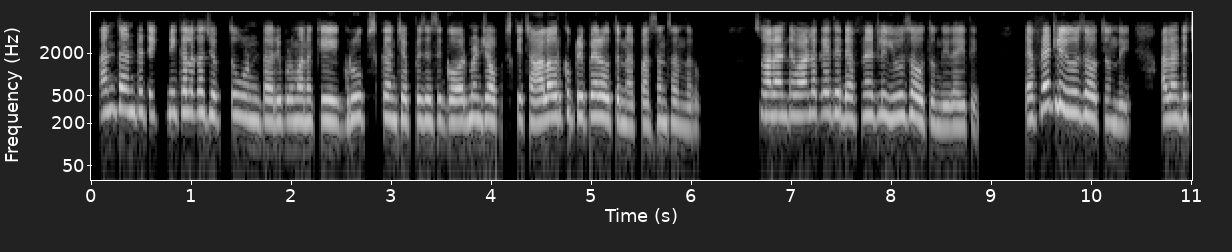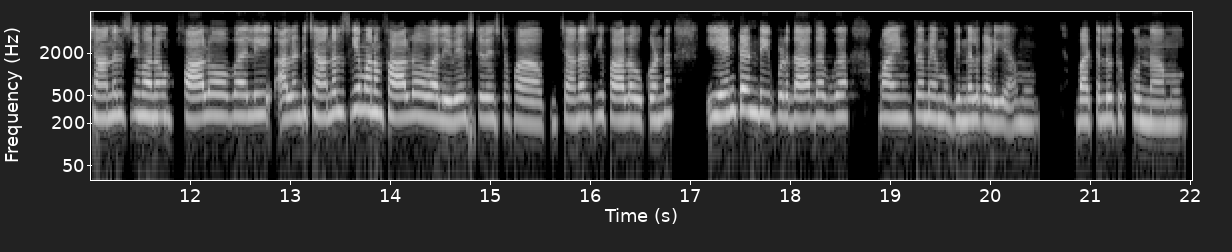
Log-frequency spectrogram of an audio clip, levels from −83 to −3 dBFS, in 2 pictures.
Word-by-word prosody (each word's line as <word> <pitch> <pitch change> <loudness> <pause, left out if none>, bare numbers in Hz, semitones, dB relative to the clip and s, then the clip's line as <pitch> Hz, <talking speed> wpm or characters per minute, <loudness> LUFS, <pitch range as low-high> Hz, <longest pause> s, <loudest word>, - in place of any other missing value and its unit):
అంత 310 +2 -7
అంట 290 -1 -5
టెక్ని‌కల్‌గా 280 +3 -1
జెప్తూ 255 +1 -5
ఉంటారు. 220 -1 -2
ఇప్పుడు 220 0 -5
మనకి 220 0 +1 0.2
గ్రూప్స్‌కని 235 0 -2
చెప్పేసేసి 220 0 -3
గవర్నమెంట్ 225 +2 -1
జాబ్స్‌కి 220 +1 -3
చాలా 210 +3 +4
వరుకు 245 +2 -3
ప్రిపేరవుతున్నారు 230 -7 0
పర్‌స‌న్సందరు. 195 -3 -7 0.6
సో, 280 - -14
అలాంటి 260 0 +3
వాళ్ళకైతే 275 +1 0
డెఫినైట్లీ 255 +2 -1
యూజవుతుంది 225 -8 -2
ఇదైతే. 180 -1 -5 0.5
డెఫినేట్లీ 350 +10 +4
యూజవుతుంది. 230 -9 -2 0.4
అలాంటి 240 +1 0
చానెల్స్‌ని 255 +2 +1
మనం 250 0 +2 0.2
ఫాలో 240 +2 +4
అవ్వాలి. 255 +1 +1 0.2
అలాంటి 255 +3 +1
చానెల్స్‌కే 275 +5 +3
మనం 285 -2 +4
ఫాలో 245 +1 +4
అవ్వాలి. 235 -3 +3
వేస్ట్‌, 230 +1 -1
వేస్ట్‌ 230 0 -4
ఫ - - -3 0.5
చానెల్స్‌కి 235 +3 +1
ఫాలో 230 0 +3
అవ్వకుండా, 230 +4 -2 0.5
ఏంటండిప్పుడు 280 -4 +2
దాదాపుగా 250 +1 +1 0.4
మా 245 - +4
ఇంట్లో 240 +1 -4
మేము 235 -1 -2
గిన్నెలు 225 +1 0
కడిగాము, 200 -1 -3 0.5
బట్టలుతుకున్నాము, 220 -3 -2
235 Hz, 130 wpm, -23 LUFS, 220-260 Hz, 0.6 s, చాలా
